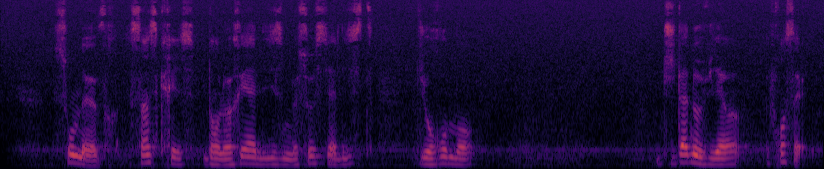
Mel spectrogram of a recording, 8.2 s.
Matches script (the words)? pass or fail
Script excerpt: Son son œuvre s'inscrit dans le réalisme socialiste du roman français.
fail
